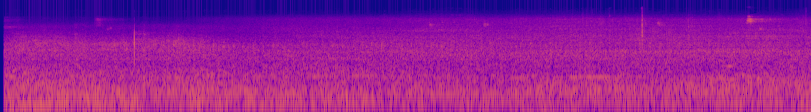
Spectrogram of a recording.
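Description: Motorcycle engine idling close by, a steady low rumble, with a couple of faint clicks.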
